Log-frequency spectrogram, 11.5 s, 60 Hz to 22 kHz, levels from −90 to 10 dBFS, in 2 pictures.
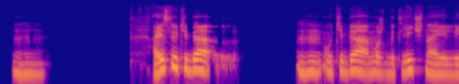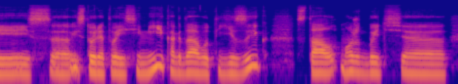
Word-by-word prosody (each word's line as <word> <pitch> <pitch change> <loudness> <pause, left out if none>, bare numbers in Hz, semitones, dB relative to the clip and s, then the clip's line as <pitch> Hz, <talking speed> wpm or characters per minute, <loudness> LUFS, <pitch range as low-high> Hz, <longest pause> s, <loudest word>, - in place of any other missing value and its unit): Мгм. 125 -1 -8 1.3
А - - +5
если 170 +5 +7
у - - +6
тебя 170 -3 +7 1.1
э, - - -5
мгм. 140 +1 -4
У 140 - -2
тебя 150 -1 +4
может 135 -2 -3
быть 130 +2 -7
личная 155 -4 0
или 125 0 -2
с 120 - -5
э, 130 +6 -2
история 140 -6 +1
твоей 130 0 -2
семьи, 145 - -3
когда 140 -4 0
вот 125 0 -5
язык 140 - -4 0.3
стал, 135 0 +1
может 140 -1 -4
быть, 130 0 -6
а, 125 -2 -3
135 Hz, 130 wpm, -21 LUFS, 125-150 Hz, 1.3 s, если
